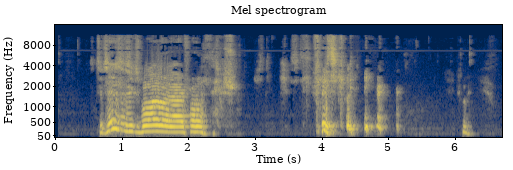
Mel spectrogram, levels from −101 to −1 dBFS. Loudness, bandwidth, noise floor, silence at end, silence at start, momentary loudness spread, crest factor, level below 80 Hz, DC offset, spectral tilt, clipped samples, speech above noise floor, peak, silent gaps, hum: -14 LUFS; 11.5 kHz; -60 dBFS; 0.45 s; 0.65 s; 23 LU; 14 dB; -58 dBFS; under 0.1%; -4.5 dB/octave; under 0.1%; 48 dB; -2 dBFS; none; none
